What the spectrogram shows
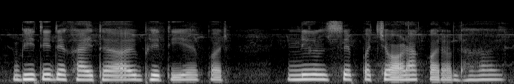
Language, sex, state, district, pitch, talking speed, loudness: Magahi, female, Jharkhand, Palamu, 215 Hz, 130 wpm, -17 LUFS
